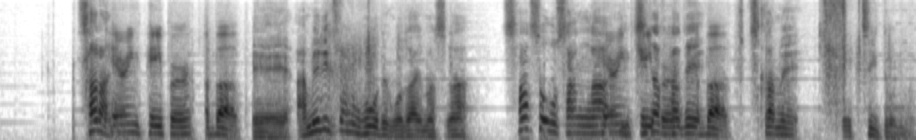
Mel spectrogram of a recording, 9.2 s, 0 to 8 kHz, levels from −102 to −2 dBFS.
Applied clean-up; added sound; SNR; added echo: neural mask model RNNoise.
